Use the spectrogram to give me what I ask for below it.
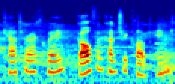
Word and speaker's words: Cataraqui: Country Club in Kingston I actually know the pronunciation of that one because when I played in the travelers Nationals at the Cataraqui Cataraqui okay I always but I was corrected Cataraqui Golf and Country Club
